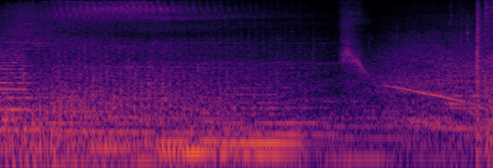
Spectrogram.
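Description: Helicopter rotor running with background music, fading about four seconds in; a single falling tone sounds near the end.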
